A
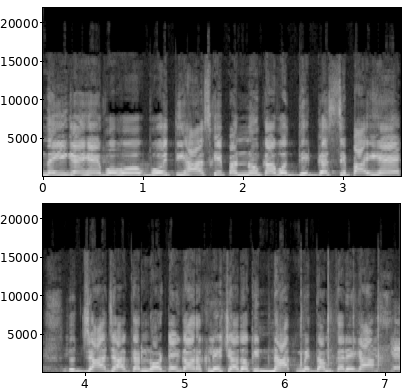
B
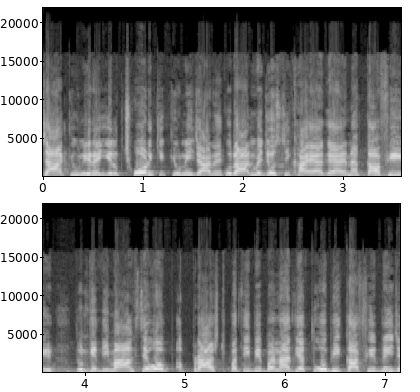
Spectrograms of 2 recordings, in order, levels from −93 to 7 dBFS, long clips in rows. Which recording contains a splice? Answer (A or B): B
